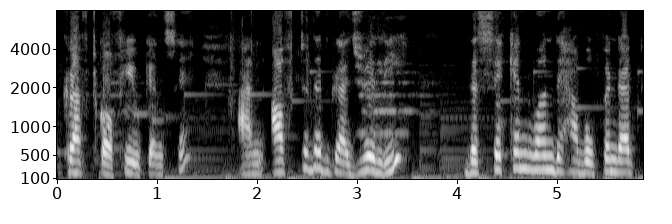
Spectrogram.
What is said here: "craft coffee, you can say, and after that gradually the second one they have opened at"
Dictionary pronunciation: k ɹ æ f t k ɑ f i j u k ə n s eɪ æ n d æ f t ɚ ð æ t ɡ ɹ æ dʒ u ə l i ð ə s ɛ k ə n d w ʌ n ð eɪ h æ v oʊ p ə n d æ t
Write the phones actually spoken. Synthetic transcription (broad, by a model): k ɹ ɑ f t k ɑ f i j u k ə n s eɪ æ n d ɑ f t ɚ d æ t ɡ ɹ æ dʒ u ə l i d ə s ɛ k ə n d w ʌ n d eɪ h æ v oʊ p ə n d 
